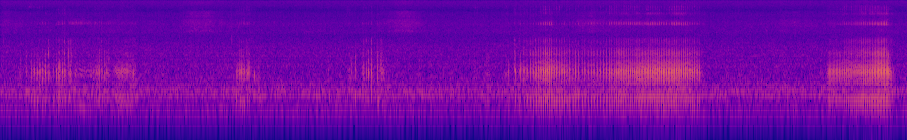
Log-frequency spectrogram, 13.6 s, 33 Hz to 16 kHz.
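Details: Snoring recorded 8/18/2013: rough, fluttering breath sounds, brief at first then longer and louder, from a sleeping cat; purr-like snoring.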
